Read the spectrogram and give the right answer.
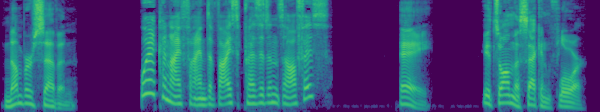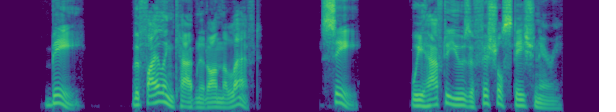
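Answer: A: It's on the second floor.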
